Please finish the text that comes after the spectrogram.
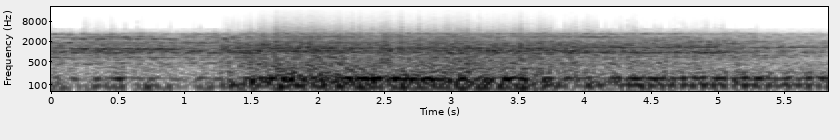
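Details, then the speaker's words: Car with a new 90s-Ford-style starter and Edelbrock carburetor, loose secondary throttle shaft that won't stay shut: busy idle with hiss and squealing vacuum leak that smooths out when the shaft is pressed shut; bushings or carb replacement considered. "So I'm sure you can hear the squealing of vacuum leaks."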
